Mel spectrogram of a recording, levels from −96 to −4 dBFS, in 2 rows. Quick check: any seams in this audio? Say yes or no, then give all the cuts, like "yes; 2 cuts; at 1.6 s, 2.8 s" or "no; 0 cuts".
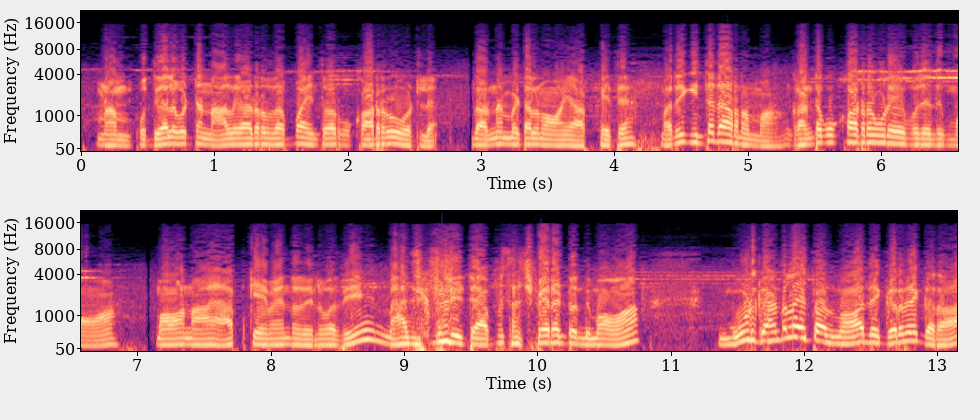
yes; 2 cuts; at 2.9 s, 7.0 s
